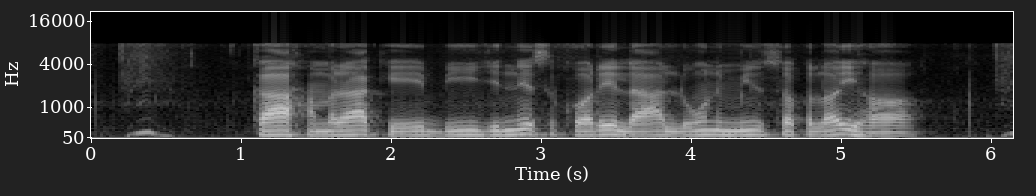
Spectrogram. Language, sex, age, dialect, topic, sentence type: Magahi, male, 60-100, Western, banking, question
